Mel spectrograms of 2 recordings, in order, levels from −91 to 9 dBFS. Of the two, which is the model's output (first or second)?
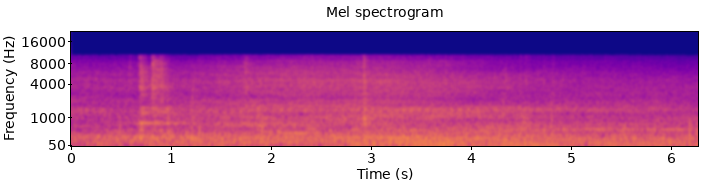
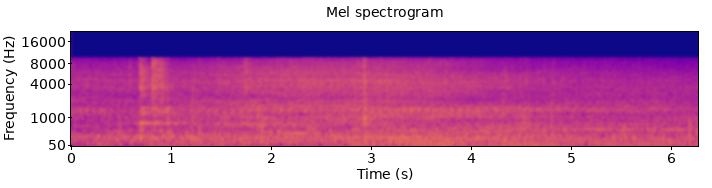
second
